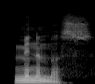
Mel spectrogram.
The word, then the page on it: minimus: British English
